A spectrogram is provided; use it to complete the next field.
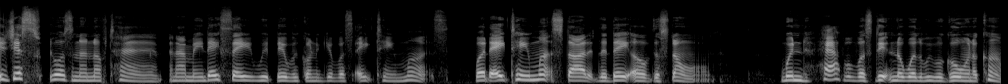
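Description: In an eastern North Carolina accent, a woman speaks at fairly low pitch with ordinary pitch variation, the sound dry and close with no echo. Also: moderate pace, very clean recording, silent background. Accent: eastern North Carolina Southern. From eastern North Carolina, Pender County. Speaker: retired hurricane survivor. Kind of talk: interview testimony.

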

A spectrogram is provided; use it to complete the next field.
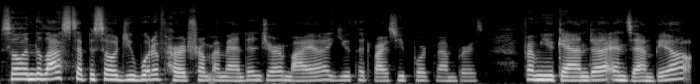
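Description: A woman with an ordinary speaking voice talks at a medium pitch and a fairly quick pace with fairly even intonation. The recording is very clean, with a silent background. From Canada. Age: young. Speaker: youth podcast host. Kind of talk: casual chat.

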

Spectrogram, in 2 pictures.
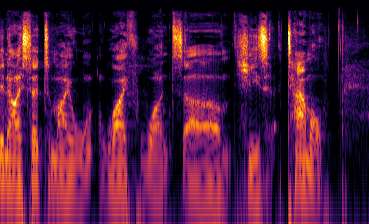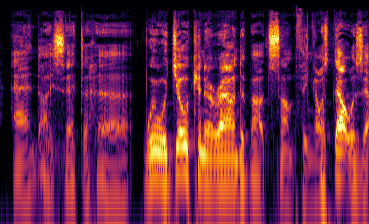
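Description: A man with a Yoruba accent talks at a moderate pace and medium pitch, with ordinary pitch variation, in a very clean recording with a silent background. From Nigeria. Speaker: podcast host. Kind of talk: casual chat.

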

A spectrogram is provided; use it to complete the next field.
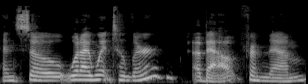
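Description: A woman with a plain, everyday voice speaks at a fairly low pitch with ordinary pitch variation, in a very clean recording with a silent background. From Montana, US. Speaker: author and former country singer. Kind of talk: interview.

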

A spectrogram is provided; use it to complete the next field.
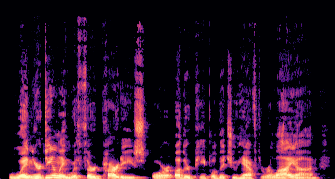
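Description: A plain, everyday voice: a man with an American accent, medium pitch, ordinary pitch variation and a moderate pace, on a very clean recording with a silent background. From northeastern Ohio (Cleveland). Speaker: lawyer. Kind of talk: interview. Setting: call.

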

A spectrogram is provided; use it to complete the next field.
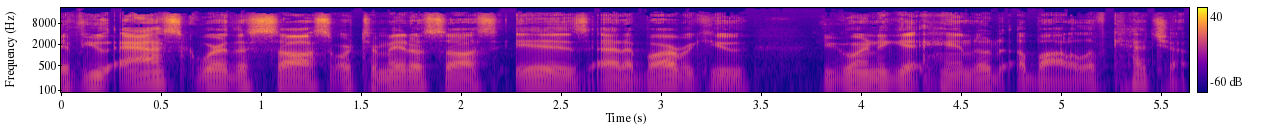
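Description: A man talks at a fairly quick pace in a normal speaking voice, his pitch fairly low with ordinary pitch variation. The recording is very clean, with a silent background. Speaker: podcast co-host. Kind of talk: casual banter, comedic podcast chat. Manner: playful, joking.

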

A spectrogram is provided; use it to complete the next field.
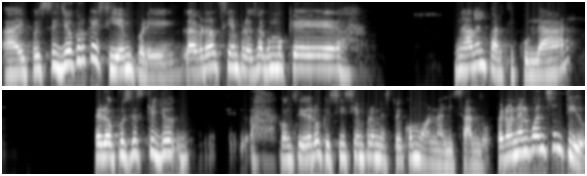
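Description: Using a Mexican accent, a woman with a dark, mellow tone and fairly high pitch talks at a moderate pace with very even loudness, very wide pitch swings and long, frequent pauses. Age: 20s. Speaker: actress. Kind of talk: casual interview.

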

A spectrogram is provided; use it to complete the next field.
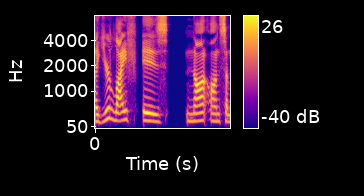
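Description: Here is a normal speaking voice with ordinary pitch variation, captured on a very clean recording with a silent background. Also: woman. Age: 30s. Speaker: podcast co-host and business owner. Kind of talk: casual chat.

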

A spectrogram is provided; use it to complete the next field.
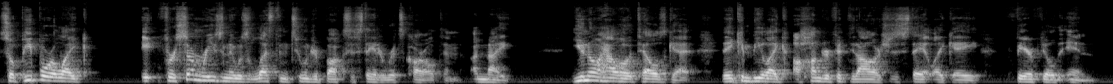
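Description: A man speaks in an American accent with lively intonation. He has a plain, everyday voice. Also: fairly high pitch for a man, moderate pace. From New Jersey. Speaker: podcast co-host. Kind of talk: casual chat.

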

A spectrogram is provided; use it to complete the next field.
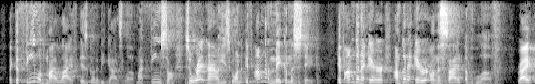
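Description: Against noticeable background noise, a man speaks at a moderate pace with a high pitch and very wide pitch swings. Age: 20s. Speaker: pastor and worship leader. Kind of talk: sermon. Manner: halting.

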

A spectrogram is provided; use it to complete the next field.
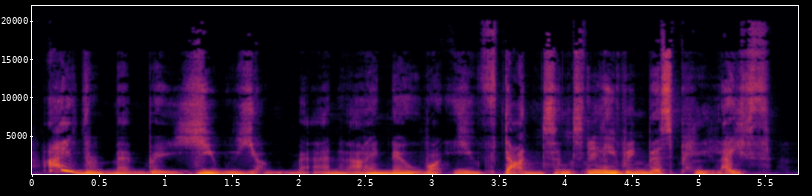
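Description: Using a put-on character voice at a middle pitch, the speaker moves at a fairly slow pace with hardly any pauses.

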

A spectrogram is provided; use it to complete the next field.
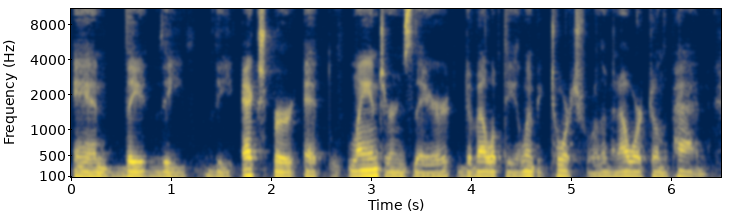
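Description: Very deep, low male speech in a Southern US accent, fairly even in intonation, with hardly any pauses, in a very clean recording against a silent background. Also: moderate pace. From US South, southwest Georgia (Albany). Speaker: patent attorney. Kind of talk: interview conversation.

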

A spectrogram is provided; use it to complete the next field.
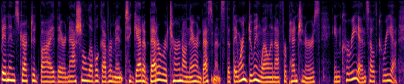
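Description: A dark, mellow tone with a Canadian accent and ordinary pitch variation, on a very clean recording with a silent background. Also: woman. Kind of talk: casual chat.

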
